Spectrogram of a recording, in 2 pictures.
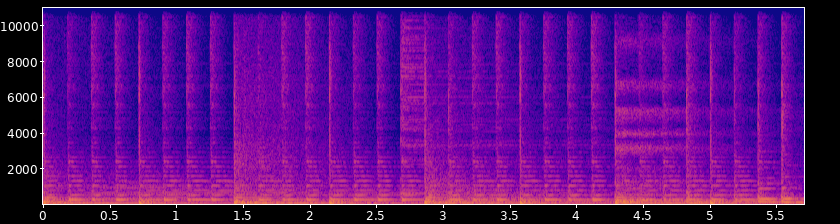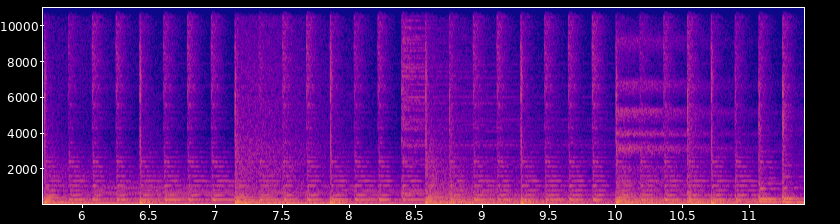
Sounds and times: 0.0s War Victory Fight Music 11.4s

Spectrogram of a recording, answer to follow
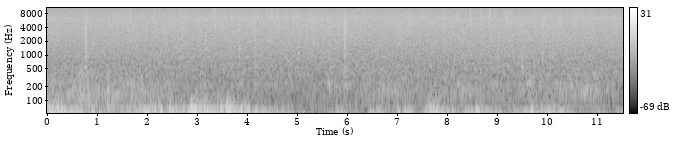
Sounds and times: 0.0s soft rain 11.5s

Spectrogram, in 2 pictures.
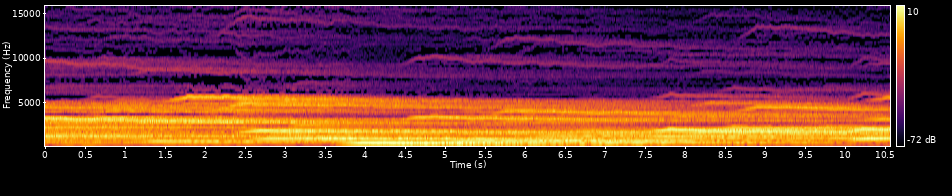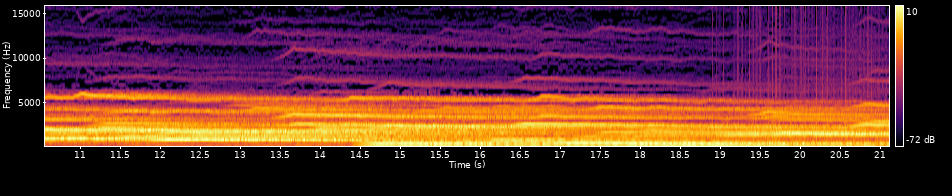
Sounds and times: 14.4s ghostly wailing voices 21.1s

